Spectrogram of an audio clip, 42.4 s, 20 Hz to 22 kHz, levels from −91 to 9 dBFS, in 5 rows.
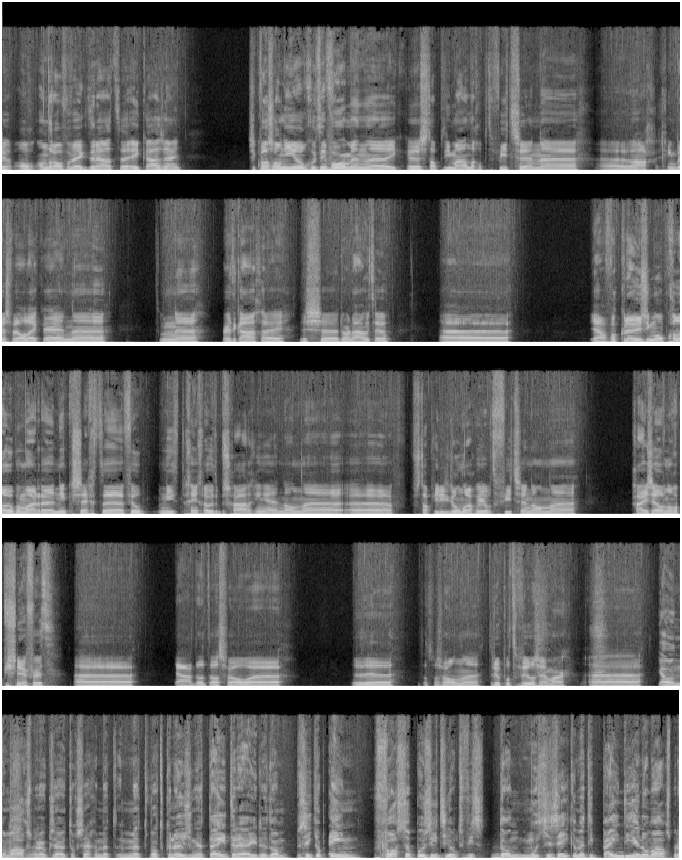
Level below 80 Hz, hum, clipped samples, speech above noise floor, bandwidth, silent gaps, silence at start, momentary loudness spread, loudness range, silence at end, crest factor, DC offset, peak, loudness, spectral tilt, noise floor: -38 dBFS; none; under 0.1%; 48 dB; 19.5 kHz; none; 0 s; 7 LU; 3 LU; 0 s; 14 dB; under 0.1%; -2 dBFS; -15 LUFS; -4 dB/octave; -63 dBFS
